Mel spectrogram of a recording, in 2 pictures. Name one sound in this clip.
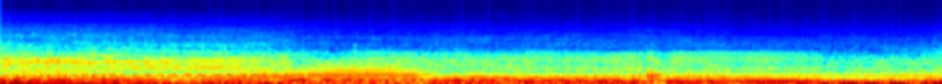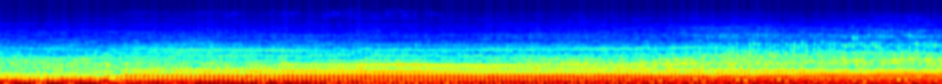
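A motorcycle engine roars loudly up close, its pitch rising and falling as the gears shift.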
